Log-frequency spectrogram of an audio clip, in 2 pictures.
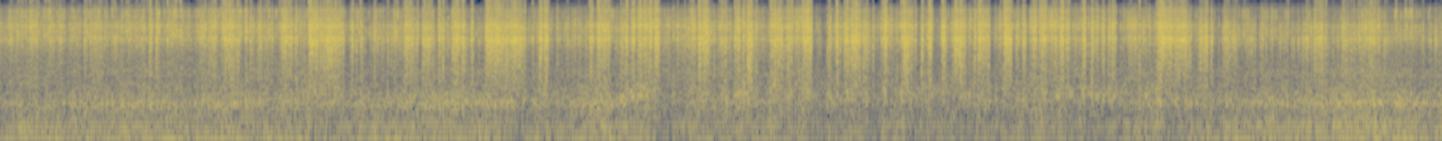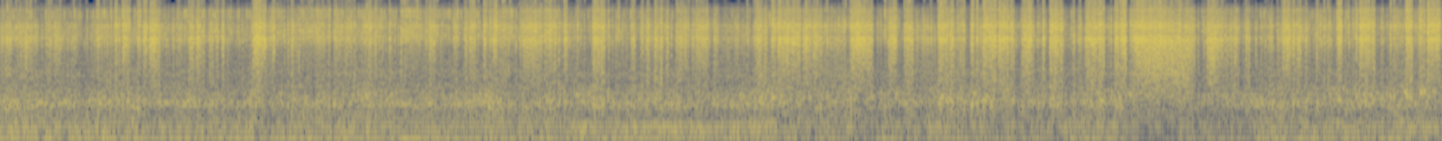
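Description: Heavy wind buffeting on the camera's microphone, loud and fluttering without a break, from riding a bicycle fast downhill.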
